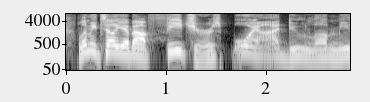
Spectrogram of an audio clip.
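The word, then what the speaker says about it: Feetures: But first, let me tell you about Features. Boy, I do love me some Feature socks. So Features, and that's spelled F-E-E-T, like feet, F-E-E-T-U-R-E-S.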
